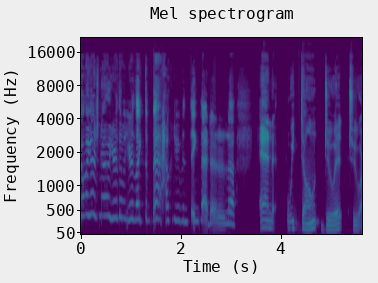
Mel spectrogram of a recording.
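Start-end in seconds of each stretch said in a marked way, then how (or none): 0.0-3.1 very high, incredulous reassurance; acted high-pitched outrage on a friend's behalf; gushing protest. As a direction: rush to a friend's defence, pitched way up. Voices herself defending best friend.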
